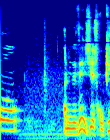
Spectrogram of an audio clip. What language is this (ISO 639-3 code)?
heb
